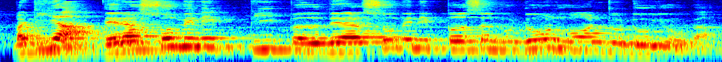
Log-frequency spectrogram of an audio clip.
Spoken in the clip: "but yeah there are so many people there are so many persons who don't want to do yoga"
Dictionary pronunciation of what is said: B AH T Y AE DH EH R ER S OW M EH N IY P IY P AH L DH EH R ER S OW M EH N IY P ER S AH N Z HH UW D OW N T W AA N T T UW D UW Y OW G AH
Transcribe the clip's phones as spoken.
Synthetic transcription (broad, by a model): B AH T Y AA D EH R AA S OW M EH N IY P IY P AH L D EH R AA S OW M EH N IY P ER S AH N HH UW D OW N T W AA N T T UW D UW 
